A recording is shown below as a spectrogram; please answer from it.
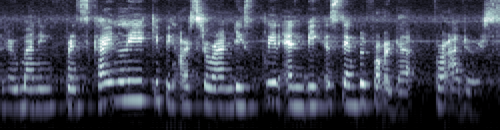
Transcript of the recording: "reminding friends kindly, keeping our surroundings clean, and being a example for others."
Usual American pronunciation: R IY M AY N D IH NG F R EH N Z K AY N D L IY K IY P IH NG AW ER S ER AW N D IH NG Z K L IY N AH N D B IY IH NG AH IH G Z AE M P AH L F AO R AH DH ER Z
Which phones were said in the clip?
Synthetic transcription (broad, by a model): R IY M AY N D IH NG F R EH N S K AY N D L IY K IY P IH NG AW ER S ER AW N D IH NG S K L IY N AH N B IY IH NG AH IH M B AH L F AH F AO R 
